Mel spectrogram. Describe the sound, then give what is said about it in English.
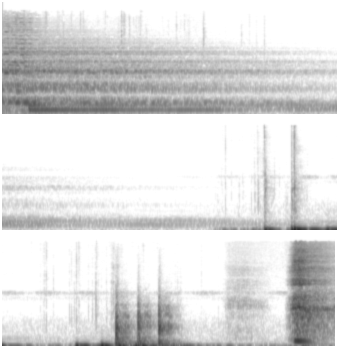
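A fading drone gives way to a series of firm knocks on a wooden door late at night, first a couple of raps, then a quicker irregular cluster, and a final louder thump. “I was up late poring over anything I had on pathology when I heard a knock at my door.”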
